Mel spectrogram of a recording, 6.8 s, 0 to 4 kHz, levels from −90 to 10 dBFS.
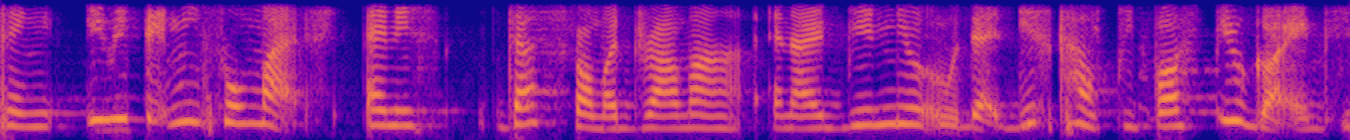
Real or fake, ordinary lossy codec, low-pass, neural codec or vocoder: fake; none; 3.6 kHz; codec, 16 kHz, 2 kbps, X-Codec, HuBERT features, trained on general audio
